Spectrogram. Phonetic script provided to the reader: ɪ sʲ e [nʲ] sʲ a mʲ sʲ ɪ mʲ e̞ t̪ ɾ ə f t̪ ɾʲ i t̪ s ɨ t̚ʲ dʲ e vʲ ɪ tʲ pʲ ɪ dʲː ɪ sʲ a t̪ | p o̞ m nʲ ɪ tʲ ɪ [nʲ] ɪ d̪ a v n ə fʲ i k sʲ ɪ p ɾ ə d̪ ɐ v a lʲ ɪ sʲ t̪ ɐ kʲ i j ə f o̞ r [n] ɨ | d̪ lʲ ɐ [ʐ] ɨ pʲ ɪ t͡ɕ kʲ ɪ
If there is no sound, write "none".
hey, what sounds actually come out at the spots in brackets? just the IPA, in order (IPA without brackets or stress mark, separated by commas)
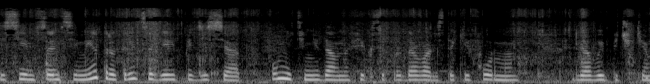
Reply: mʲ, nʲ, m, v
